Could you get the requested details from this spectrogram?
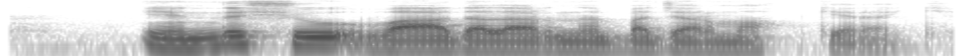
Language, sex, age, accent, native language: Uzbek, male, 18-24, Toshkent viloyati, Uzbek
